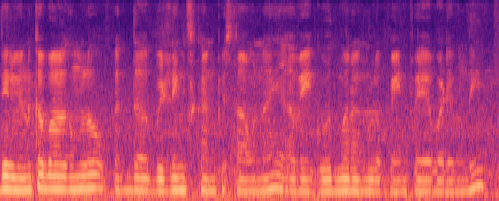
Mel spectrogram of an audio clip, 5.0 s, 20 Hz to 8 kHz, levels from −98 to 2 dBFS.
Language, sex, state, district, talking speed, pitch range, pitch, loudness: Telugu, male, Telangana, Mahabubabad, 155 wpm, 125-145 Hz, 130 Hz, -19 LUFS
